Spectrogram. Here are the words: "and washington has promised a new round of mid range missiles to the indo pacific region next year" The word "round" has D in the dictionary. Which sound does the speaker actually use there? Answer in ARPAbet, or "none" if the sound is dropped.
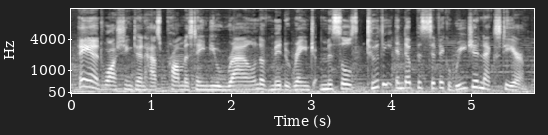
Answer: D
